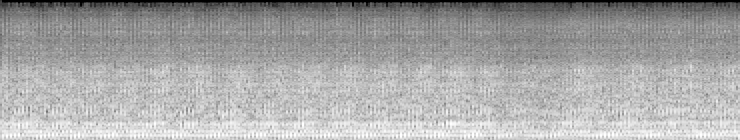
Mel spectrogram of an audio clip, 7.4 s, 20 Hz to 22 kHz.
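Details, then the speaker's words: PowerSmart 21" DB2194PR push mower, RATO 170cc engine, curb find, running with the bail bar clamped: steady run with a hard, regular, clanky knock about three times a second. Oil fills the top end when it sits and blows out the exhaust. Engine knock, cause unclear. "okay I think it's time to call it quits on this one it's knocking like crazy"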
